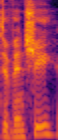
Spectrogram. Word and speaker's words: Da Vinci: vinky twins those twins that that that m pronounced Da Vinci and they were like dinki you know and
